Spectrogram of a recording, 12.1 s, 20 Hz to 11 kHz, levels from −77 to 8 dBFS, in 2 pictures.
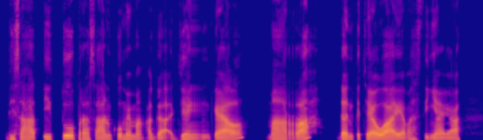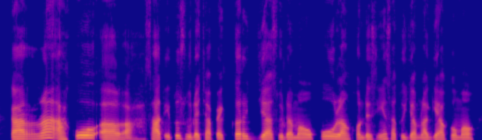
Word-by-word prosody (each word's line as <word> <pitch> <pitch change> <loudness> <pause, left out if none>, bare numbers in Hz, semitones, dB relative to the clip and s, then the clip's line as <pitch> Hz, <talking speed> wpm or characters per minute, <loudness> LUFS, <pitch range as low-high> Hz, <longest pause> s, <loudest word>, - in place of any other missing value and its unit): Di 150 - -4
saat 150 0 0
itu 175 +6 +3
perasaanku 145 +1 -1
memang 145 -5 -1
agak 130 -1 -2
jengkel, 125 - +1 0.3
marah, 135 -2 +3 0.3
dan 145 +1 +2
kecewa 150 -2 +6
ya 120 - +3
pastinya 125 0 -4
ya. 110 +1 0 0.5
Karena 170 +7 +2
aku, 215 +8 +3
eee, 145 0 0 0.2
saat 145 -2 0
itu 200 - -4
sudah 150 -8 -4
capek 115 -2 -5
kerja, 155 -5 -1
sudah 130 -3 -3
mau 120 0 -1
pulang, 165 0 -1
kondisinya 125 +6 -6
1 135 -4 -8
jam 120 -2 -4
lagi 120 +5 -3
aku 130 +2 -6
mau 120 -1 -1
140 Hz, 150 wpm, -22 LUFS, 125-160 Hz, 0.5 s, kecewa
